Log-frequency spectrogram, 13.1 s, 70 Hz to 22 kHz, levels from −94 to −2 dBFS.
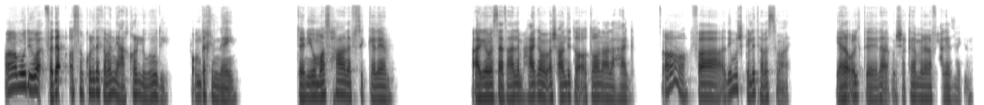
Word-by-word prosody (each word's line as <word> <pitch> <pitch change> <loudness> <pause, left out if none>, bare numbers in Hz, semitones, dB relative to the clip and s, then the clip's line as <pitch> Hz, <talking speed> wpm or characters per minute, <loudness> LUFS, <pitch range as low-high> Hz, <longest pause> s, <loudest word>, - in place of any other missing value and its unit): آه، 180 +3 +5
مودي 200 -2 +5
وق 170 - +5
فده 145 - +6
أصلًا 145 - -4
كل 145 - 0
ده 145 - +2
كمان 130 +1 0
يعكَّر 125 +1 0
لي 125 -5 -3
مودي، 100 -3 -4 0.3
فاقوم 115 - -4
داخل 110 - -2
نايم. 90 +1 -3 0.8
تاني 110 +1 +1
يوم 115 0 +3
أصحى 130 +1 +2
نفس 115 0 -3
الكلام. 100 -1 -2 1.0
آجي 110 +1 +5
مثلًا 110 -2 +4
أتعلّم 110 +2 0
حاجة 115 +2 +3
ما - - +3
يبقاش 110 0 0
عندي 110 +2 +2
طقطان 110 -1 -1
على 105 -2 0
حاجة. 100 0 -5 0.4
آه، 125 - 0
فدي 115 +1 +2
مشكلتها 140 -9 -3
بس 110 +2 -6
معايا. - - -8 0.6
يعني - - +2
أنا - - +2
قُلت 115 -2 -4
لأ 95 -3 -2
مش - - -5
هاكمّل 105 -1 -4
أنا 100 - -1
في 100 - -16
حاجة 100 - -5
زي 95 -1 -12
كده. 110 - -20
110 Hz, 205 wpm, -25 LUFS, 100-125 Hz, 1.0 s, فده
